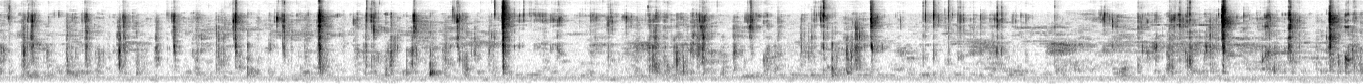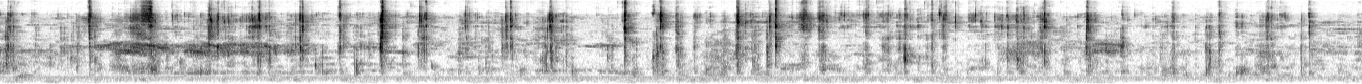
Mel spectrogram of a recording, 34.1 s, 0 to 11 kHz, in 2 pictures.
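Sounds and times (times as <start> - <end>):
chewing crunchy fried fish: 0.0 - 34.0.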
